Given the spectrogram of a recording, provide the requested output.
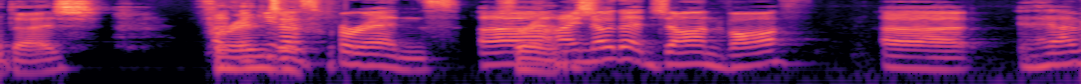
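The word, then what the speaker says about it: Firenze: How do you pronounce the name of this centaur? Ferenzi.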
